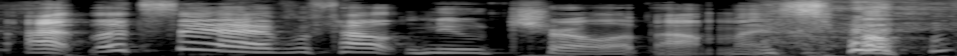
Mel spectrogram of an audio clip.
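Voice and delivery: amused, with laughter breaking in; laughing. Real, not acted. Co-host settles a teasing dispute with her friend, laughing. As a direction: concede the point through a laugh.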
